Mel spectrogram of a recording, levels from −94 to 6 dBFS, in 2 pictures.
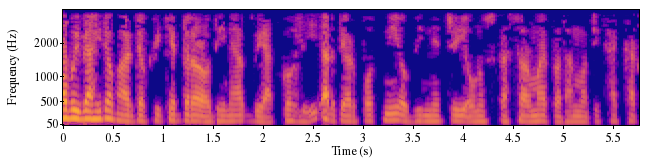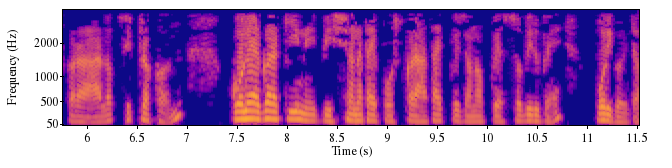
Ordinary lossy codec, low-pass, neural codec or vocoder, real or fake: none; 3.6 kHz; none; real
